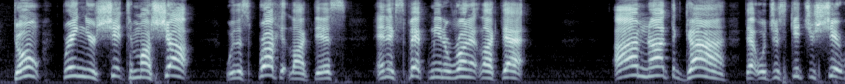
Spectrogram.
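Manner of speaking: heated real rant at customers; angry rant. Real, not acted. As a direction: let it rise into real anger.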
